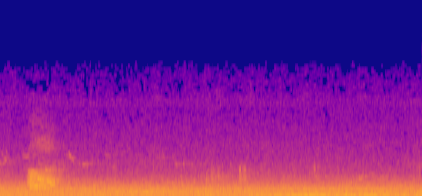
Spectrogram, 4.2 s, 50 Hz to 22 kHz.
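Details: A hooded crow in the background in Helsinki, Finland, in April 2023, gives one short, hoarse caw near the start, then falls silent under a steady rushing background of water or wind.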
